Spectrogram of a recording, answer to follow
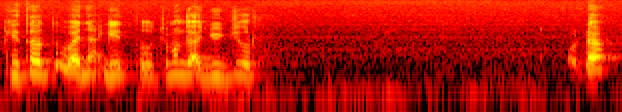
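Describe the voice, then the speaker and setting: Animated male pastor, slang. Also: very high voice, moderate pace, creaky. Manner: animated, playful storytelling with voiced impressions. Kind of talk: sermon.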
